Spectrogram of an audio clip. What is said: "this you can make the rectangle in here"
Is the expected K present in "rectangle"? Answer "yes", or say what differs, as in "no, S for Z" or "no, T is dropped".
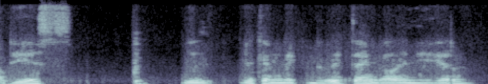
no, K is dropped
